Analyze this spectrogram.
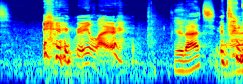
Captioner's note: laughs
